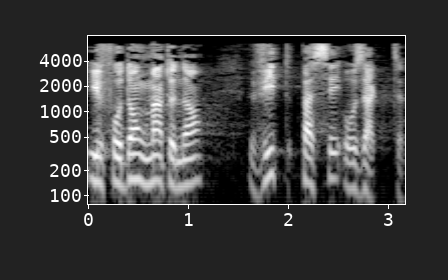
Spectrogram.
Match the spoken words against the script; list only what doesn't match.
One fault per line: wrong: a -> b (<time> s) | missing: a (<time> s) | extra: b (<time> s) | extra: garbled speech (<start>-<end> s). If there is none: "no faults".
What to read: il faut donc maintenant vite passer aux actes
no faults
